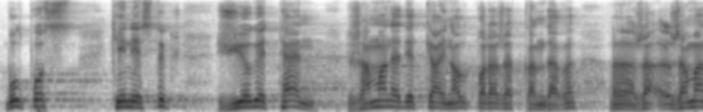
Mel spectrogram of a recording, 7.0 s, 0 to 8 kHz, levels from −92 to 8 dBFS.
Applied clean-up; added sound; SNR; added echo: none; none; none; none.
